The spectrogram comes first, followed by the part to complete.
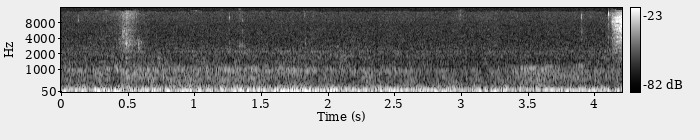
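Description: Near silence: faint low room hum, with one faint click about half a second in.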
